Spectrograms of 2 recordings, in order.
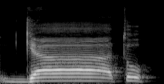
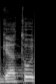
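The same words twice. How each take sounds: First: A vowel is noticeably drawn out. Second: The vowels are kept at normal length. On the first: "c'est une prolongation" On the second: "au lieu de dire"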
